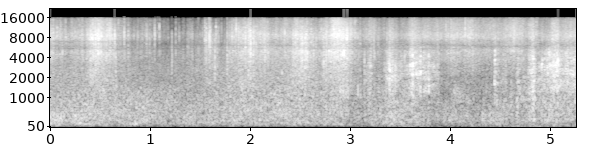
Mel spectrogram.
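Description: Hands digging into a pebble beach, smooth stones scraping and clattering against each other in irregular bursts.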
